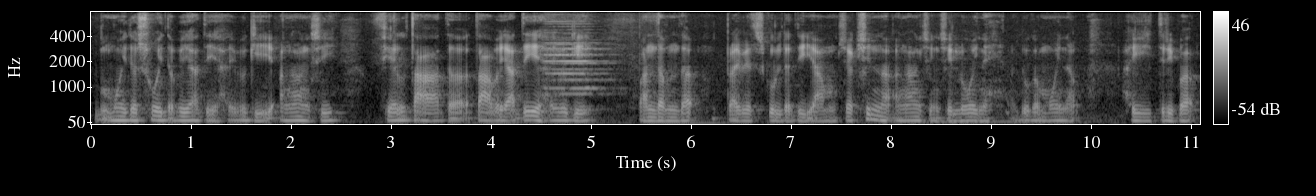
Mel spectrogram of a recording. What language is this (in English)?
Manipuri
